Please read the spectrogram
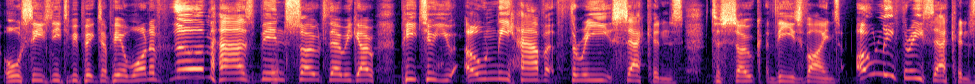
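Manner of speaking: lively esports caster read; play-by-play commentary. Acted. Caster narrates the raid boss pull for viewers, lively play-by-play. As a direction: call the fight like a live caster.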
